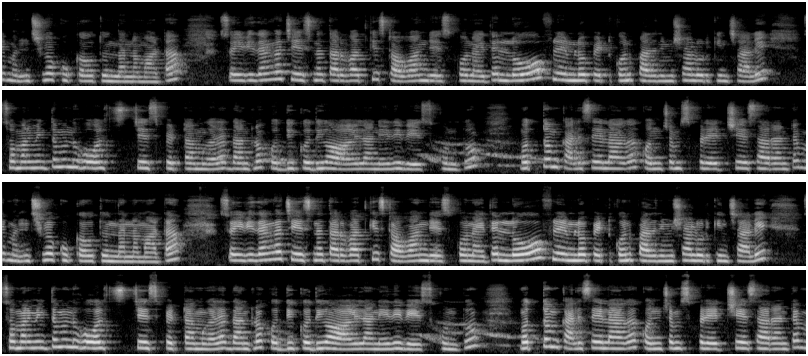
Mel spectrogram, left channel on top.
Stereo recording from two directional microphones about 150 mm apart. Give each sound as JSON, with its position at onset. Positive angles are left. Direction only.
{"t": 0.0, "sound": "a woman's voice", "side_deg": -20}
